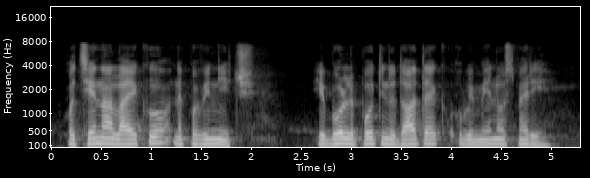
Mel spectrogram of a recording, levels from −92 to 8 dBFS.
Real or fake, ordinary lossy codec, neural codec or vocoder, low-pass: fake; none; codec, 16 kHz, 4 kbps, FunCodec, trained on Chinese and English, 50 frames a second; 7.2 kHz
